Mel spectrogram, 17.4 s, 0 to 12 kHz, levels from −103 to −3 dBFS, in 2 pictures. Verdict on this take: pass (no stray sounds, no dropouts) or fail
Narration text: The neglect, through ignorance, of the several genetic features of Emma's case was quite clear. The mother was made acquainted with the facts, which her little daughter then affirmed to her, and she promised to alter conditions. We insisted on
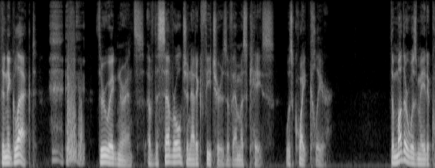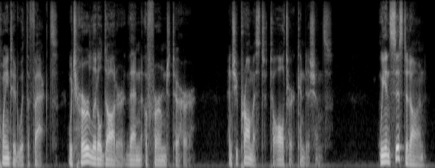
fail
